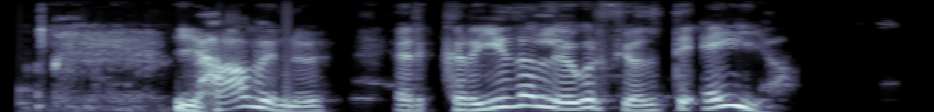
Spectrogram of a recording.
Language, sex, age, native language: Icelandic, male, 30-39, Icelandic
